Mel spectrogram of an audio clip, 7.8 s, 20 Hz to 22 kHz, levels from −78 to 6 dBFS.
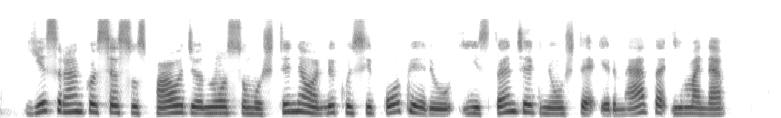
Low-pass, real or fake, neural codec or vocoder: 10.8 kHz; fake; codec, 24 kHz, 0.9 kbps, DualCodec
